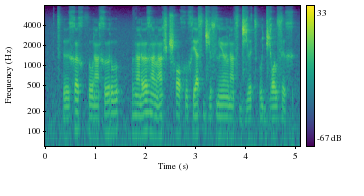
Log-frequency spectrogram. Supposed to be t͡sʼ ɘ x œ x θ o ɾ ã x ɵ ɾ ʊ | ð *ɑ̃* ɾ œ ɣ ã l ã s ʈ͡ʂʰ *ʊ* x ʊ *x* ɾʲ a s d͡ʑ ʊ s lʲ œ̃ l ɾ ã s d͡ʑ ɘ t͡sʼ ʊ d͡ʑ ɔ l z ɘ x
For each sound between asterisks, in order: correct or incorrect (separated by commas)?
incorrect, incorrect, correct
